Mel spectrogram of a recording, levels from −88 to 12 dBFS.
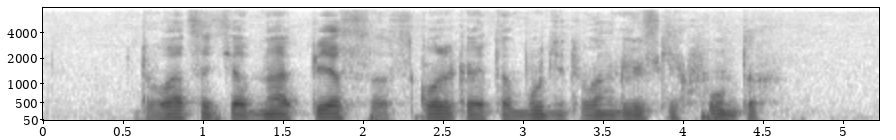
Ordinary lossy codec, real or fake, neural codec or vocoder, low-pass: Opus, 64 kbps; fake; codec, 44.1 kHz, 7.8 kbps, Pupu-Codec; 7.2 kHz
